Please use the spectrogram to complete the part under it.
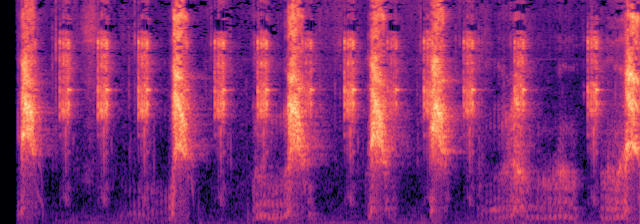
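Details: A female Boston Terrier, apparently during play, gives a rapid run of short, sharp, raspy barks, several each second, with low growling rumbles between some barks.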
